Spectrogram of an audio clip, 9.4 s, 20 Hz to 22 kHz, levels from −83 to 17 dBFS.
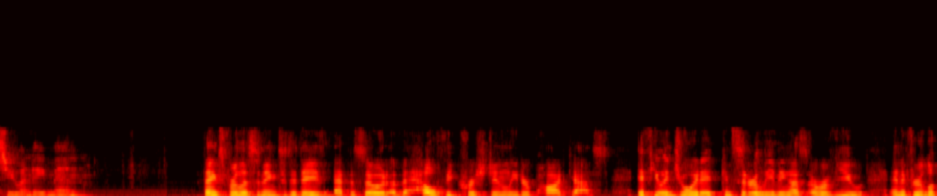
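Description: At 5.41 to 5.44 s, a brief VoIP packet loss concealed by the speech codec, consistent with a single 20 ms frame missing. Instead of a silent gap or click, the decoder repeats its last pitch and filter, giving a buzzy or noisy smear that fades before the lightly coded Speex speech recovers.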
